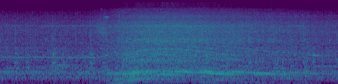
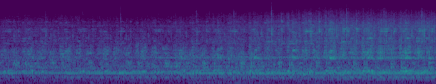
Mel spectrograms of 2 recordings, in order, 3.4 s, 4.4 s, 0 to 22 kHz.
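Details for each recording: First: 2000 Mercedes E320 at start-up, around the idler pulley being replaced: an initial noise that fades away, then a quiet, steady idle with a faint belt-drive whirr that dies out over a few seconds; engine runs evenly, normal idle. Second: 2000 Mercedes E320 at start-up during idler pulley replacement: light, fast, fairly even chatter with a hissy edge over a quiet idle right after start, noise seems to fade; source undetermined.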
